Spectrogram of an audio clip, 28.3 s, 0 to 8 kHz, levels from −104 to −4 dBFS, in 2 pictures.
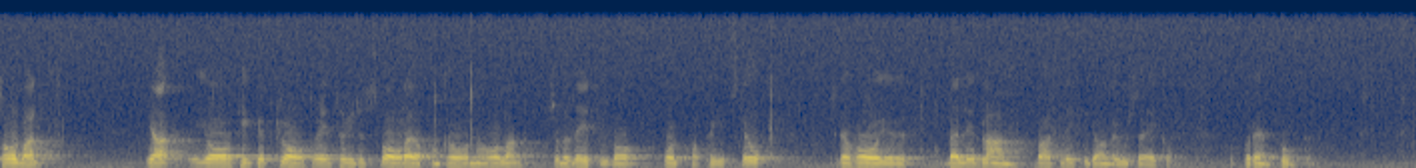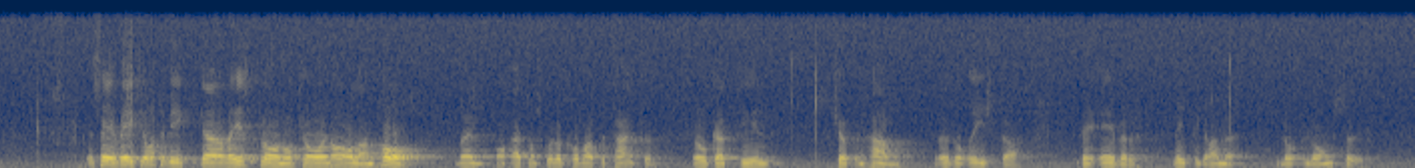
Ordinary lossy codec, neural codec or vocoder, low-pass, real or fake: none; none; 7.2 kHz; real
